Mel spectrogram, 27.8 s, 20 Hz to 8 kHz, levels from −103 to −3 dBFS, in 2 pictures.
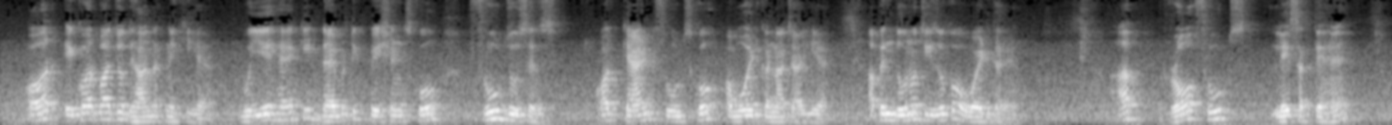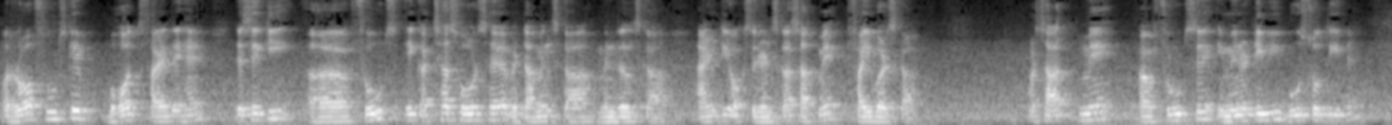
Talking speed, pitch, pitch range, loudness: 155 wpm, 135 Hz, 115-155 Hz, -16 LUFS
